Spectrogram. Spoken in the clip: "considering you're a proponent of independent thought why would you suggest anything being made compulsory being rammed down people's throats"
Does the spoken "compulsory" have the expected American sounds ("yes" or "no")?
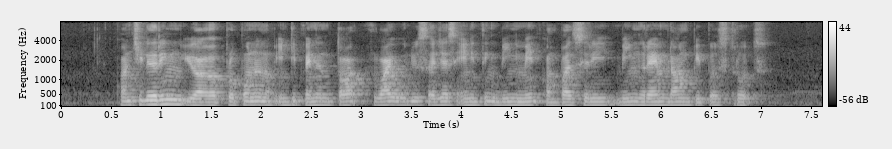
yes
